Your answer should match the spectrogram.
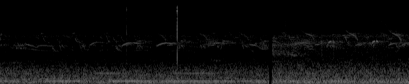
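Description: Small birds chirping faintly in the background, many short rising-and-falling notes several a second, over a low steady hum. A single sharp click a little under two seconds in.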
